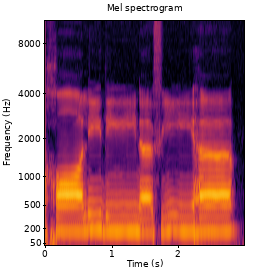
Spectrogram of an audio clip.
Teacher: خالدینہ میں خواہ کو موٹا پڑھیں گے اور اس پر کھڑا زبر ہے تو کھینچ کر پڑھیں گے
